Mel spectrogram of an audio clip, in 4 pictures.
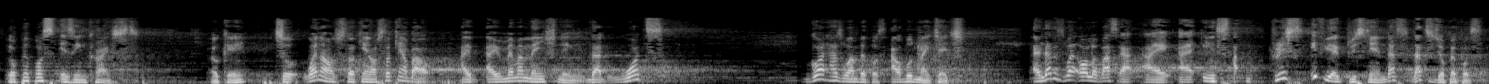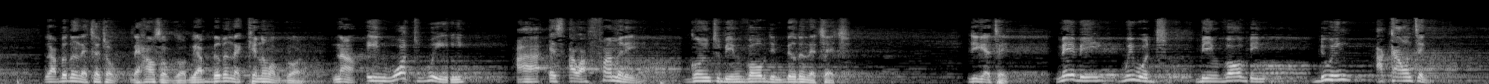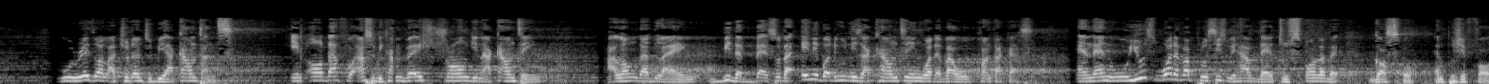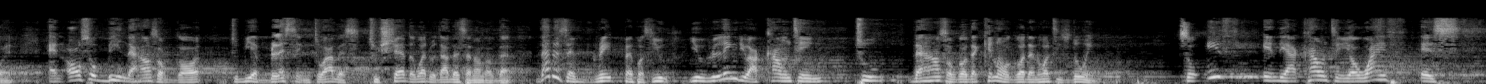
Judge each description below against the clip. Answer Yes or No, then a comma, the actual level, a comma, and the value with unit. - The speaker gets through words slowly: No, average, 200 wpm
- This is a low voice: No, medium, 145 Hz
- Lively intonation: Yes, wide, 6.6 semitones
